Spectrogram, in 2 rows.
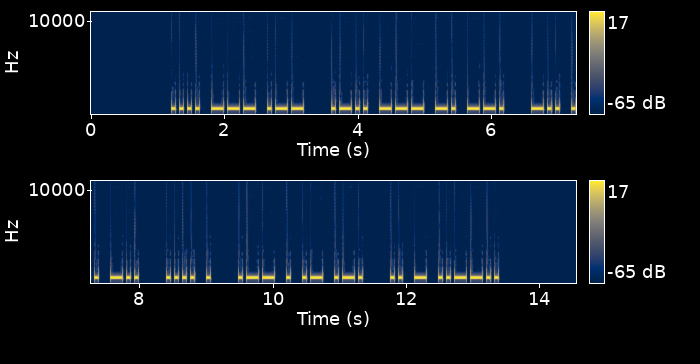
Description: Morse code, heard as a keyed tone, about 20 wpm, 700 Hz. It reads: HOW LONG DID HE WEAR IT?
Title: Sentences from Top 1500 Words 20wpm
